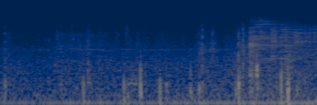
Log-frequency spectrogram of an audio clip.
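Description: Faint footsteps on a hard floor: a few light, irregular steps, with a soft rush of noise near the end.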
